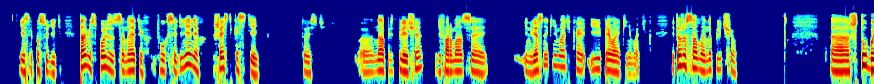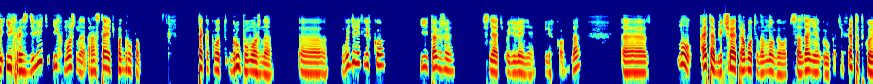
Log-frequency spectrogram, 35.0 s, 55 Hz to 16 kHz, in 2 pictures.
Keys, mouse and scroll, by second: 23.0-30.9 drag.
